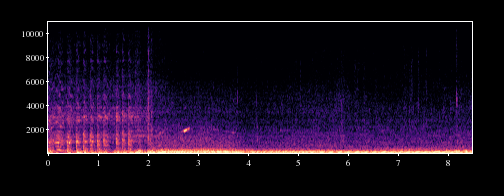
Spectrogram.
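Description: Jeep Cherokee engine cold-started after sitting overnight: the starter cranks for about two seconds, the engine catches and revs up, then settles to a steady idle about four seconds in.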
